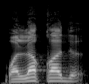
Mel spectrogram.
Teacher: قاف از حروف استعلاء و دالم قلقله میخواد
